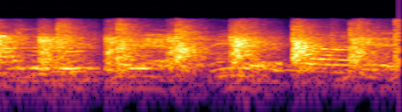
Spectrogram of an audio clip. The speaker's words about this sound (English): If there's no place else in this message, in this word, that you clap, you need to clap at this point that God still loves you.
